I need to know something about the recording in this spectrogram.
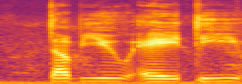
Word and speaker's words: WAD: both half-life doom use it's a uh w-a-d or a uh wad system as it's pronounced well what wads are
